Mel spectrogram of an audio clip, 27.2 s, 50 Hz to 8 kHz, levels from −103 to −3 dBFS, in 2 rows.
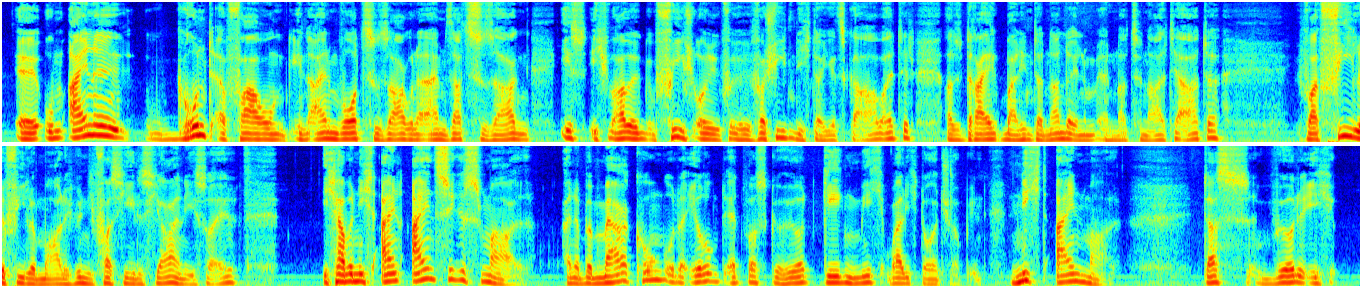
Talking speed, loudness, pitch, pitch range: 135 wpm, -21 LUFS, 120 Hz, 110-135 Hz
